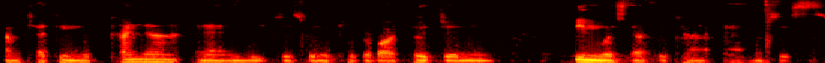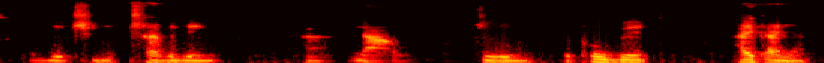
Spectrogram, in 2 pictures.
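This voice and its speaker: A man's voice: low-pitched, steady tone, moderate pace, slightly rough, low-quality recording. A man hosting a podcast interview, asking loose, casual questions full of fillers. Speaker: podcast host.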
